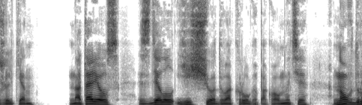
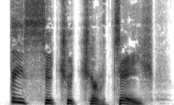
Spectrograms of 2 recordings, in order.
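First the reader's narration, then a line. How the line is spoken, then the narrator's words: Shout in strange voice. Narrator (Russian): крикнул он не своим голосом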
